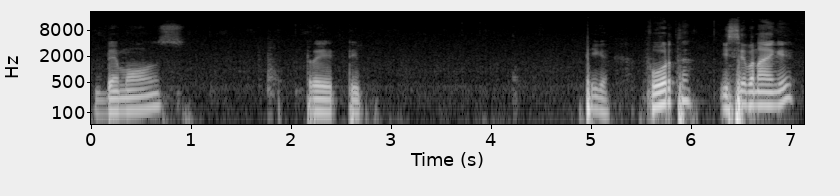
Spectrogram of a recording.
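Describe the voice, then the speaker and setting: Man, Indian accent, grammar teacher, asks and answers himself, mellow dark tone, dry slightly dull sound. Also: on the high side, dry recording. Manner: explains in Hindi with English terms, asks and answers own questions. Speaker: English teacher. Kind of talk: exam-prep grammar lesson.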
